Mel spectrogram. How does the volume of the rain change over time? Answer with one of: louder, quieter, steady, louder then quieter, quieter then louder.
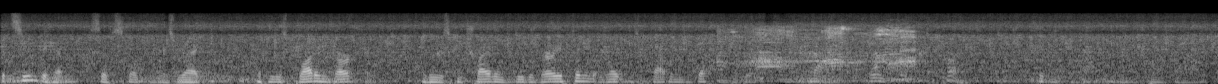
steady.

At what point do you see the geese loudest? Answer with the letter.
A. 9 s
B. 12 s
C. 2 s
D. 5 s
A.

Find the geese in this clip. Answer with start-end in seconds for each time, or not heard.
7.2-9.2.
